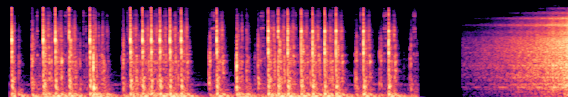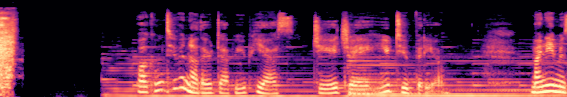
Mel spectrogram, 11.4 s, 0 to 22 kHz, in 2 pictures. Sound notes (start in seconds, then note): 0.0 whoosh; 0.1 typing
